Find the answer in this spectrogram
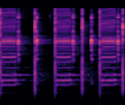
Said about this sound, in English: So you gotta do this. Sound effect buzzer.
